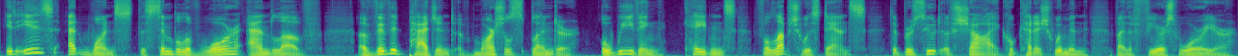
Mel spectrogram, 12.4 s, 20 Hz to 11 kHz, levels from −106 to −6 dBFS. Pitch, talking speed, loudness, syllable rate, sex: 110 Hz, 150 wpm, -21 LUFS, 4.5 syllables/s, male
